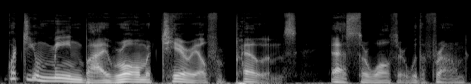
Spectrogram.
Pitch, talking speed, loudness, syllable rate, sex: 110 Hz, 190 wpm, -20 LUFS, 4.5 syllables/s, male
